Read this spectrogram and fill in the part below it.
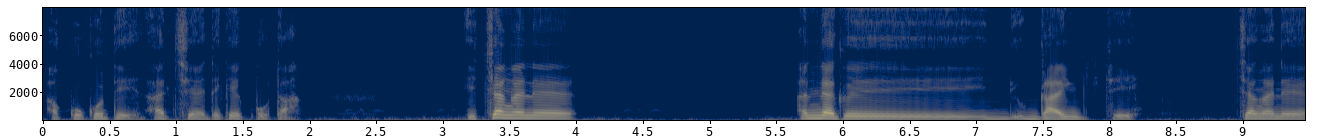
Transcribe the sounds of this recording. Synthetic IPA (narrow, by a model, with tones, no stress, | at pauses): a˨ko˨ko˦te˨a˧t͡ʃe˧˨te˨ke˦˨k͡po˨ta̰˨ | i˨t͡ʃɛ˦ŋɛ˦ne˧ | a˨ne˧˨ke˧ | ɡa˨˦˧t͡ʃe˨ | t͡ʃɛ˦ŋɛ˧ne˧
